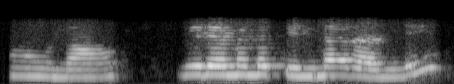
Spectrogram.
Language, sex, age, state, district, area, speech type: Telugu, female, 30-45, Telangana, Khammam, urban, conversation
